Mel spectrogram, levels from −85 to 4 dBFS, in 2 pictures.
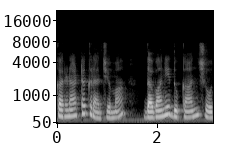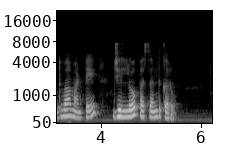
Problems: none marked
